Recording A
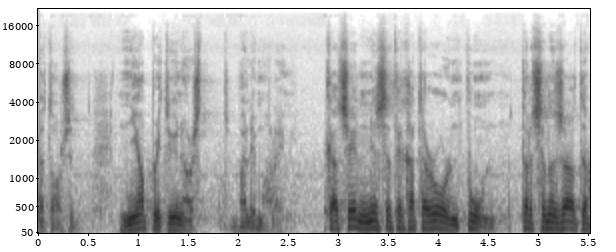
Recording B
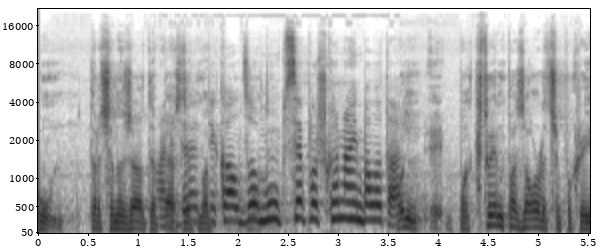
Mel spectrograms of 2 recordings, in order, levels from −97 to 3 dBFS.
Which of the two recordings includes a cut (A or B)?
A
